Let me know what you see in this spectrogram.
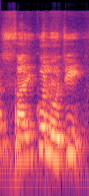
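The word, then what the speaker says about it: psychology: साइकोलॉजी। क्या कहेगा? PSYCHOLO। यहाँ पर P साइलेंट है। बच्चा तो सीधे लिखता है CY।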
